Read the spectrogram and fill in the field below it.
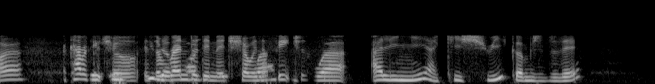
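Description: A speech clip, band-limited to nothing above 4 kHz, which fits a narrowband call codec such as G.711 A-law. The speech dips twice, from 0.88 to 1.54 s and from 1.82 to 3.28 s. The first dip totals under half a second and drops by about 20 dB. The second adds up to about a second, falling by about 25 dB. This is likely speech suppressed in double talk: the canceller turned this talker down while the far side spoke. From 1.97 to 2.06 s, a faint delayed copy of the speech appears. It trails by 234 ms, sitting about 25 dB below the speech. This is likely an echo leak. The far end's canceller probably missed some loudspeaker sound, and its microphone sent that scrap back.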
